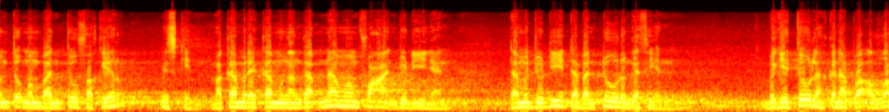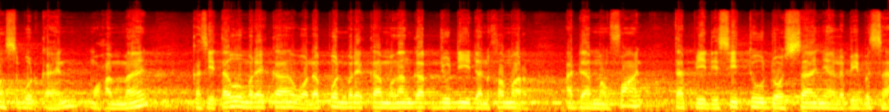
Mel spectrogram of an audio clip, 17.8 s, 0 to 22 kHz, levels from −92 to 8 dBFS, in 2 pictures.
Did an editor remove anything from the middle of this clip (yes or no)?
no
